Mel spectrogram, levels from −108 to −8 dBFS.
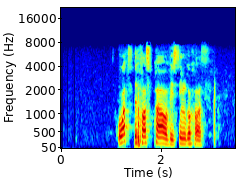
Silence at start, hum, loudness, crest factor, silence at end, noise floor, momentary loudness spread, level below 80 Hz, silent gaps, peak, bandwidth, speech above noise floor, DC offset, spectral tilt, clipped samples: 1.15 s; none; -18 LUFS; 18 dB; 0.7 s; -77 dBFS; 7 LU; -64 dBFS; none; -2 dBFS; 7.6 kHz; 60 dB; under 0.1%; -5.5 dB/octave; under 0.1%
